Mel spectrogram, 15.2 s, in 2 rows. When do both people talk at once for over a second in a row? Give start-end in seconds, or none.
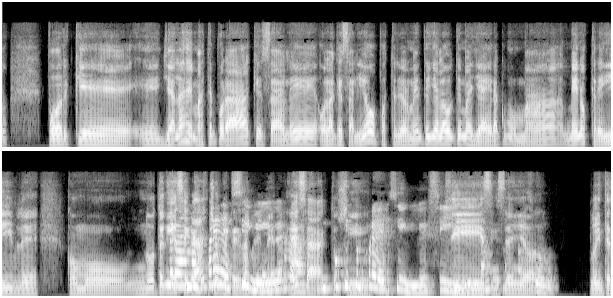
9.7-12.3, 13.1-14.4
